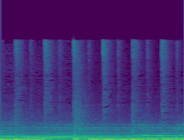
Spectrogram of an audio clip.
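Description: Live rock band playing an instrumental passage: an electric bass line stepping between low notes under a sustained held note, with a steady drum-kit beat and cymbals.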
